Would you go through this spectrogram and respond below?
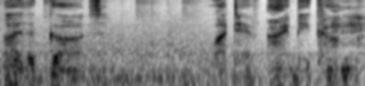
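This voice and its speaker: Fierce Spartan captain, rough gravelly voice, slow heavy delivery, dramatic game acting, music behind. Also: male voice, extremely low pitch, level tone, whispered. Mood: grim, stunned. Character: fierce anguished Spartan warrior captain, male.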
